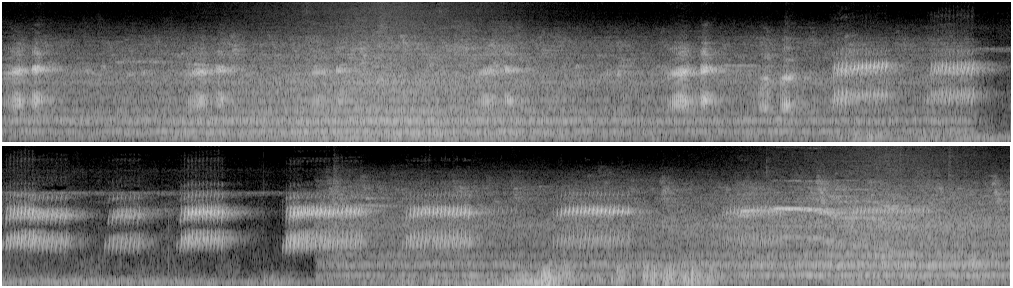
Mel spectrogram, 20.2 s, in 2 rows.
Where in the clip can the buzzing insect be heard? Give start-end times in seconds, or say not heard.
0.0-9.7, 13.2-20.1.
